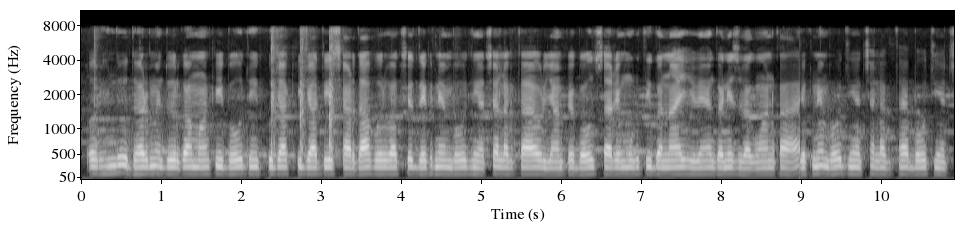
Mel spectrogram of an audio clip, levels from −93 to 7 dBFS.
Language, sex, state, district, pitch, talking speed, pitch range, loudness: Bhojpuri, male, Bihar, Saran, 130 Hz, 260 wpm, 125-130 Hz, -16 LUFS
